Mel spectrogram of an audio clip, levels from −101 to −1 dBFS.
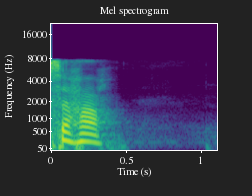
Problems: none marked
